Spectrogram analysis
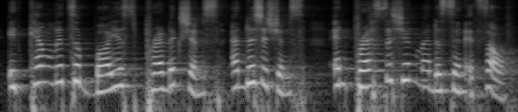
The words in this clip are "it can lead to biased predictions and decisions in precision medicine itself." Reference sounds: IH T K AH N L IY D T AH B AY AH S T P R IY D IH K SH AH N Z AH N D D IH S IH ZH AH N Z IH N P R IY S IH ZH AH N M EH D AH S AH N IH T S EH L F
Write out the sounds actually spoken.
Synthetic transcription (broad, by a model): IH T K AH N L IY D T AH B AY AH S P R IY D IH K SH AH N S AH N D D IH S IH SH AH N S IH N P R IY S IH SH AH N M EH D AH S AH N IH T S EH L F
